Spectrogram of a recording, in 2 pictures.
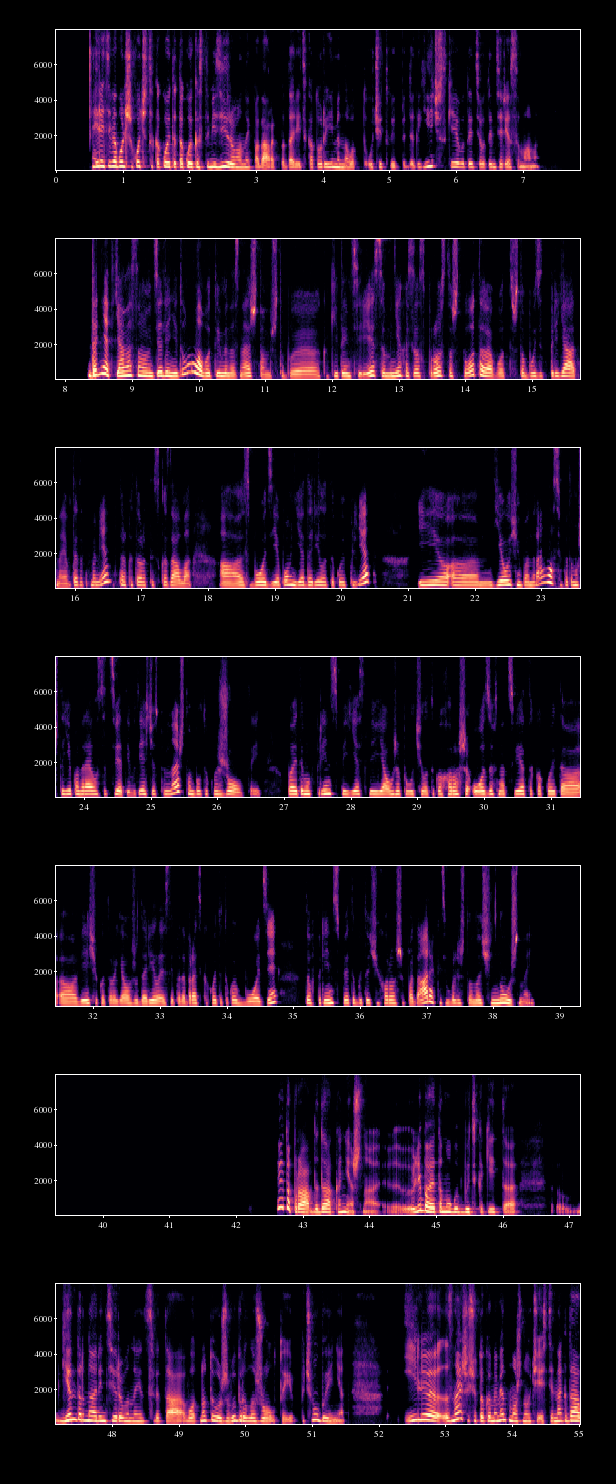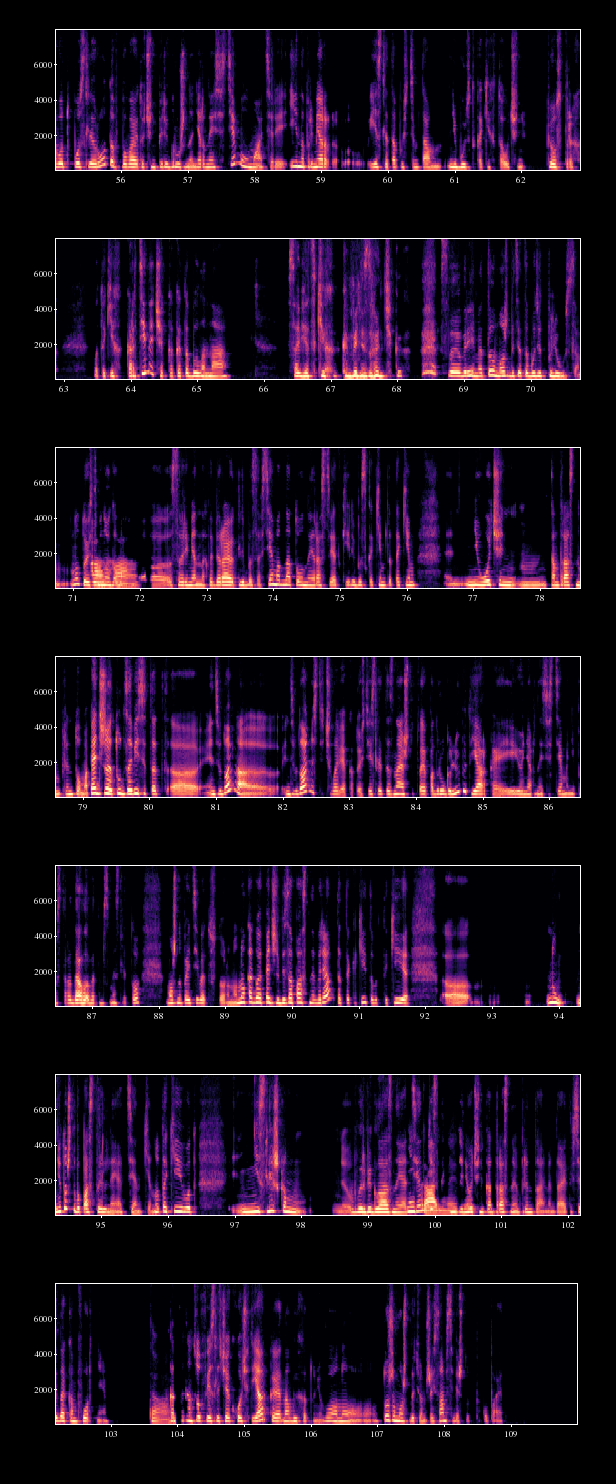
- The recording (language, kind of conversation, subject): Russian, advice, Как подобрать подарок, который действительно порадует человека и не будет лишним?
- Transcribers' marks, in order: lip smack; laughing while speaking: "советских комбинезончиках"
